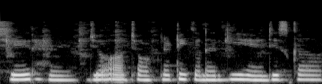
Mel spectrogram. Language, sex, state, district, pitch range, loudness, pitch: Urdu, female, Uttar Pradesh, Budaun, 210-225 Hz, -13 LUFS, 220 Hz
